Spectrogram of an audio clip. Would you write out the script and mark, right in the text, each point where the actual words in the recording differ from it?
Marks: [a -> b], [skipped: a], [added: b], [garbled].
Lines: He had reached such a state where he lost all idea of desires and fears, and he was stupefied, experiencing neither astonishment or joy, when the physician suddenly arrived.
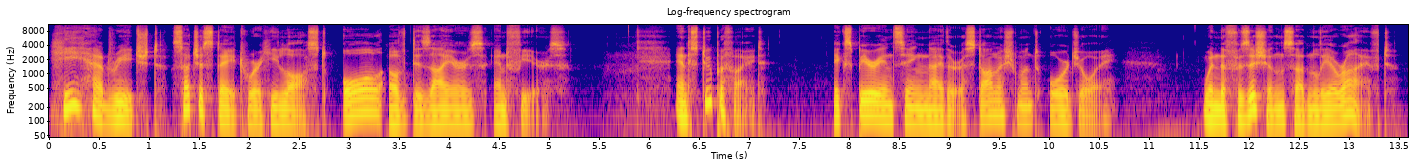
He had reached such a state where he lost all [skipped: idea] of desires and fears, and [skipped: he was] stupefied, experiencing neither astonishment or joy, when the physician suddenly arrived.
